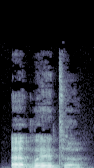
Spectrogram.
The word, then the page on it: Atlanta: American English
